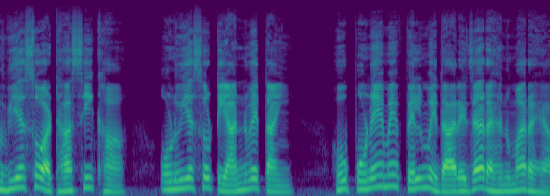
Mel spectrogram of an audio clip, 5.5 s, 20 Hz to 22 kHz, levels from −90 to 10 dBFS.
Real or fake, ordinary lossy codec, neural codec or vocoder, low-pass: real; none; none; 19.8 kHz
